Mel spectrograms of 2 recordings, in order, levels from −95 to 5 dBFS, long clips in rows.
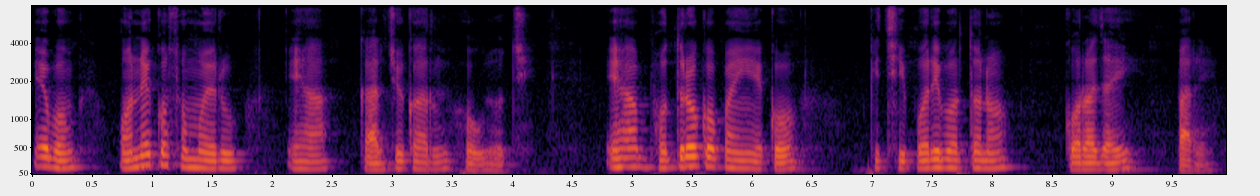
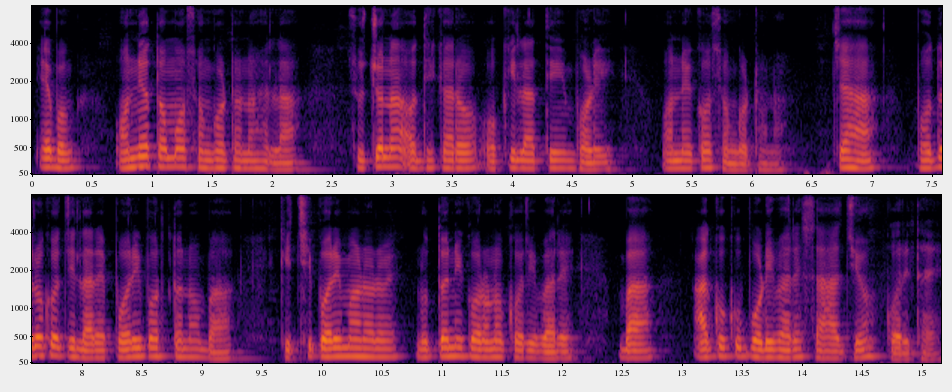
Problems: none marked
